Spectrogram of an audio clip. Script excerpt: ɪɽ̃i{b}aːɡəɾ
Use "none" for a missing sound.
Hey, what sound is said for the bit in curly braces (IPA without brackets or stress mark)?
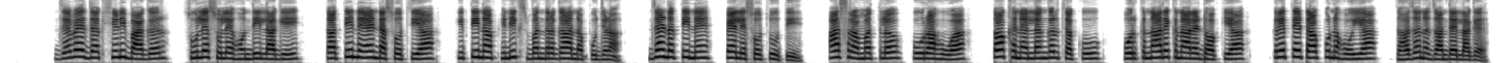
b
